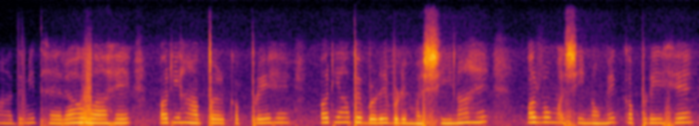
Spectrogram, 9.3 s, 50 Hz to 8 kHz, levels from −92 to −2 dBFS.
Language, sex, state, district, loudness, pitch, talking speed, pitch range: Hindi, female, Bihar, Sitamarhi, -19 LUFS, 270 Hz, 135 wpm, 255-290 Hz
